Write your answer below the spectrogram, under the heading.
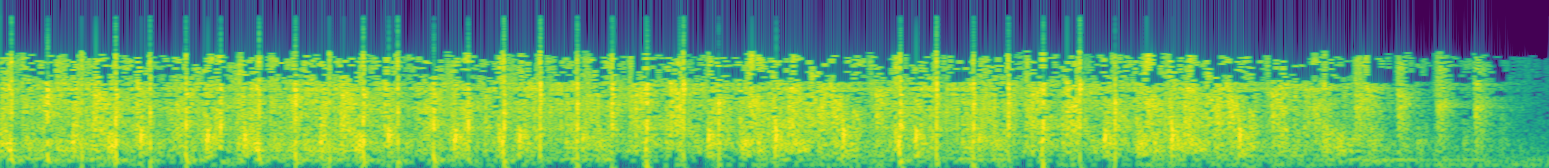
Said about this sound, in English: Everybody give him a big warm round of applause.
